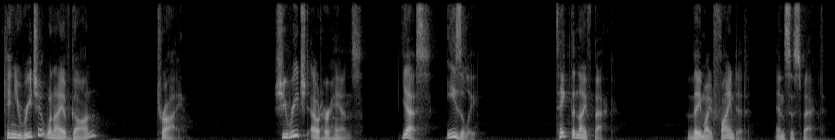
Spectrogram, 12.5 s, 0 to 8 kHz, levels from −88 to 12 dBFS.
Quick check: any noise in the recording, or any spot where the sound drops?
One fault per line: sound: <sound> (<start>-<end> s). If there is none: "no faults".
no faults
